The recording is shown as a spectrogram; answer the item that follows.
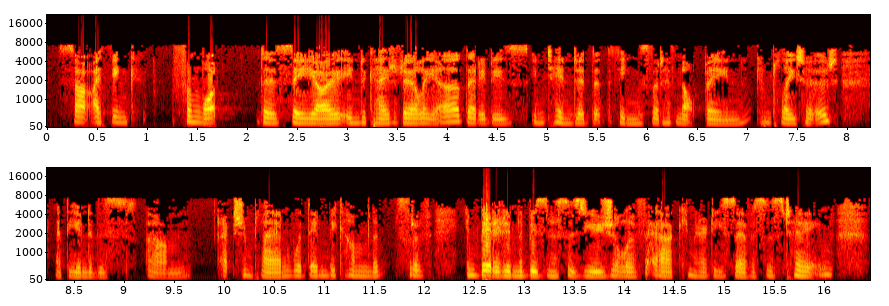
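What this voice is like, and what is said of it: Hoarse, fading voice. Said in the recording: “since I'm losing my voice?”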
